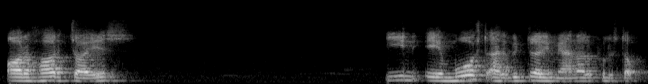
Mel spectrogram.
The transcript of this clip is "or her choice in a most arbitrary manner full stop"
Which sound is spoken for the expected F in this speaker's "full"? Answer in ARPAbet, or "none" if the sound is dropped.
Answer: P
